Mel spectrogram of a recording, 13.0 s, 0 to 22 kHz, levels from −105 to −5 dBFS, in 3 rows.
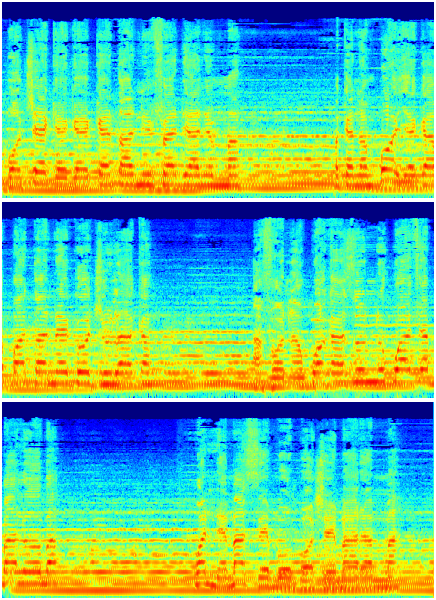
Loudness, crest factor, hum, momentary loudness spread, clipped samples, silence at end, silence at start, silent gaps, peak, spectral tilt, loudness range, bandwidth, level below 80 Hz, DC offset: -22 LUFS; 16 dB; none; 4 LU; under 0.1%; 0 s; 0 s; none; -6 dBFS; -6 dB/octave; 1 LU; 16.5 kHz; -60 dBFS; under 0.1%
